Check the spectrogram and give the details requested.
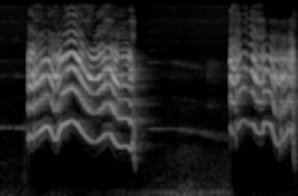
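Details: Pet ringneck parrot imitating Urdu or Hindi speech: two shrill, wavering, squeaky drawn-out utterances about a second each, separated by a pause with faint low background rumble.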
